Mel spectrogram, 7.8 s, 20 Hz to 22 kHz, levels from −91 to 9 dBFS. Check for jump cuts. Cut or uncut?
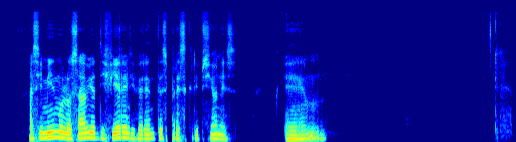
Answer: cut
